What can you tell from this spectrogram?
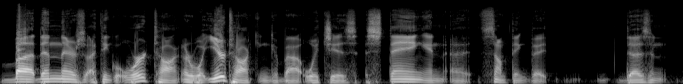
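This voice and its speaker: A man's voice: on the low side, measured pace, no room sound, studio quality. A man co-hosting a podcast in casual chat, reflective and searching for words with many fillers. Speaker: podcast co-host.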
